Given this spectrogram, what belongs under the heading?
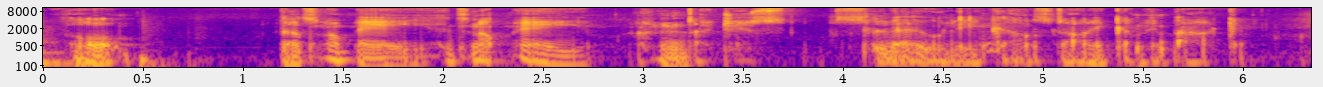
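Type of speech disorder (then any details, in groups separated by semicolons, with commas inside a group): Speech with a voice prosthesis; laryngectomy after salivary cancer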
